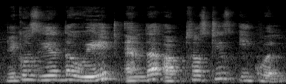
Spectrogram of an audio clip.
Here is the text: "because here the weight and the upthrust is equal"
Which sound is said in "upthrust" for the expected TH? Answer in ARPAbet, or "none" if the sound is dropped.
T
